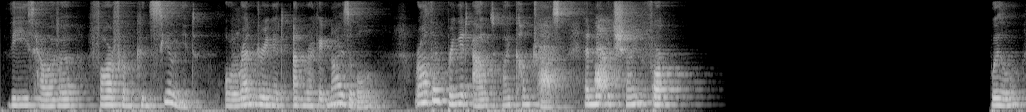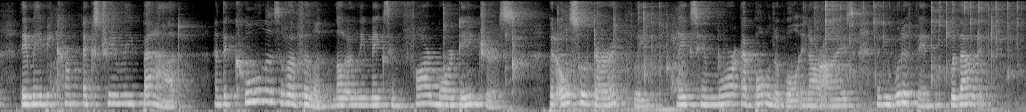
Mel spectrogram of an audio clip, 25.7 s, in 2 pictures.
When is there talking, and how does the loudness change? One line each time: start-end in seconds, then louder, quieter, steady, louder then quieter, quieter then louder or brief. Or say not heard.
0.0-8.3 steady
12.4-25.4 steady.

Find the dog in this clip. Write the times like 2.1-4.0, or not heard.
6.7-8.3.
